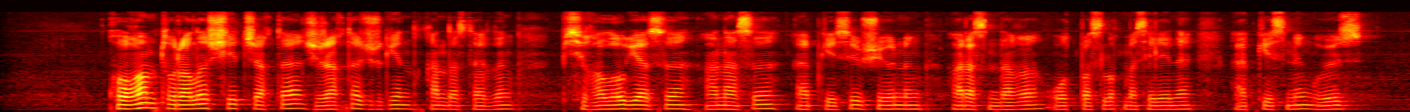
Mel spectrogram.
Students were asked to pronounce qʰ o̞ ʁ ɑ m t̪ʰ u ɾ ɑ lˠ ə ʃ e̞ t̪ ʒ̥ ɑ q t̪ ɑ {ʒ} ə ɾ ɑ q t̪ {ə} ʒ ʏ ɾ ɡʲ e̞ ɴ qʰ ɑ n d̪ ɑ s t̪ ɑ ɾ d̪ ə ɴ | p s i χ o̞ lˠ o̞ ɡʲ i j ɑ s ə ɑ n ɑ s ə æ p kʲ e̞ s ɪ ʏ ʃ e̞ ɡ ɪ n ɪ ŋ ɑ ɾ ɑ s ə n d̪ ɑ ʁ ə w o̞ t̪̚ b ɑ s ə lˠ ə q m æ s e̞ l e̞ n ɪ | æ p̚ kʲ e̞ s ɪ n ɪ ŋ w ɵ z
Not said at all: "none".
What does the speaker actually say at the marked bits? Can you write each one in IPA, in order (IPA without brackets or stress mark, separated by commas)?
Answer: ʒ, ɑ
